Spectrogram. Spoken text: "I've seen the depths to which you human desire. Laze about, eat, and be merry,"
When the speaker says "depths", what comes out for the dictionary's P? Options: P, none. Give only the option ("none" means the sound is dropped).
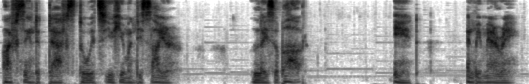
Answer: none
